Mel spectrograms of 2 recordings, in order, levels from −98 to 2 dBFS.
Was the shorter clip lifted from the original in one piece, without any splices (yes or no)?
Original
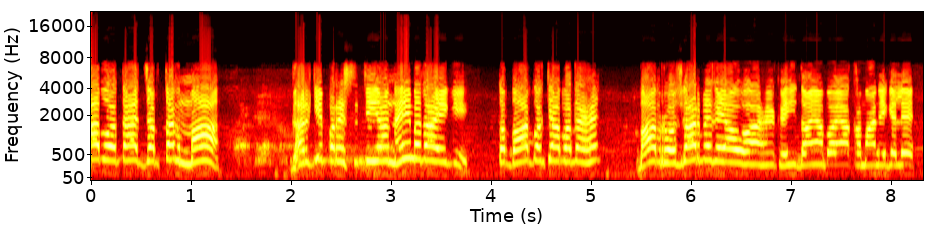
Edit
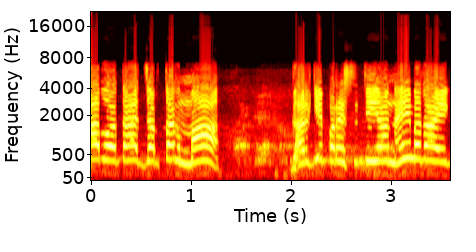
yes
